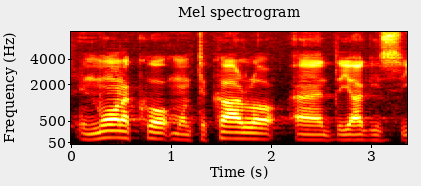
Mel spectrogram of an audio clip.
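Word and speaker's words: Yağız: Monte Carlo and Yagis is how they say Turkish advised me to pronounce it is doing really fabulous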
